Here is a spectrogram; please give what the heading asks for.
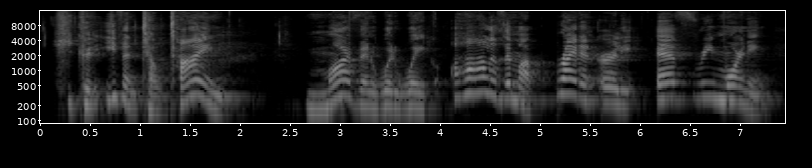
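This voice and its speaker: A woman narrating a children's storybook in an expressive, deliberate way. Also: mid-range voice.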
